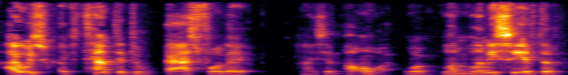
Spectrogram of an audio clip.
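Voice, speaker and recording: Deep-voiced man in his sixties, earnest. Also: expressive, normal speed. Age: 60s. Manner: earnest, emotional, with frequent restarts. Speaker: guest. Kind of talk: interview storytelling.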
